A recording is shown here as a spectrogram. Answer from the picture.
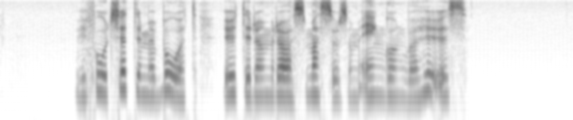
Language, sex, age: Swedish, female, 27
